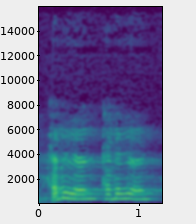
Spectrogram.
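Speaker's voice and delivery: imitating Gran coaxing cows, high and lilting; calling the cows. Gran calling cows with the feed bucket, high sing-song call.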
